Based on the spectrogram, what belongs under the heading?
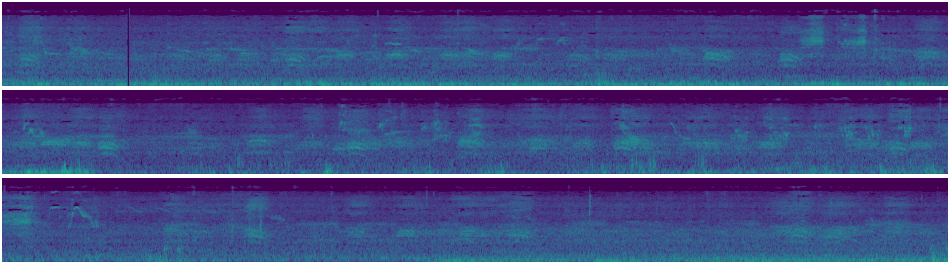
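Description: Birds calling repeatedly, many short calls scattered throughout, over a low rumble that drops away about a third of the way through and comes back near the end.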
